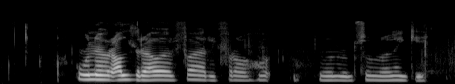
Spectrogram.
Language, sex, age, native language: Icelandic, male, 11, Icelandic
